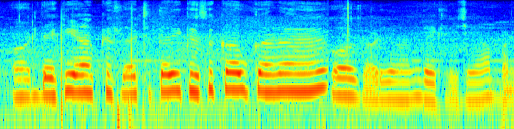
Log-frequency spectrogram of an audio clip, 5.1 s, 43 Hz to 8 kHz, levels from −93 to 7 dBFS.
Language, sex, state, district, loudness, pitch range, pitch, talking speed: Hindi, male, Chhattisgarh, Balrampur, -17 LUFS, 160-200 Hz, 185 Hz, 185 wpm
